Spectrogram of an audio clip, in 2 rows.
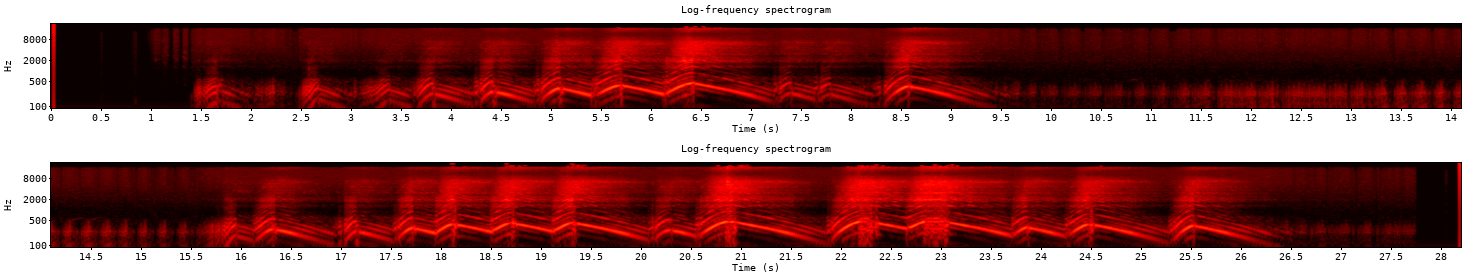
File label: bandit 600, Suzuki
